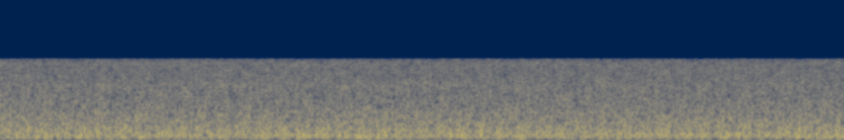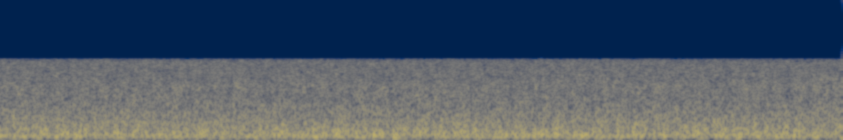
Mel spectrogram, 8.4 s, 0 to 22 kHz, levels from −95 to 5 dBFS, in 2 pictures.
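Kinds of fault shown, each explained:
No technical faults heard.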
